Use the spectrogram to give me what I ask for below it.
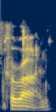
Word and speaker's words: Koran: and people don't know yet your name is Quran alright yeah yep and I love it and wash spell it differently burn and wish what's the whole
